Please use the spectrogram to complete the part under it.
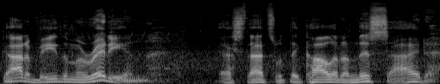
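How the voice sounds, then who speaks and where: Gravelly, folksy older rider. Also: male voice, on the low side, sing-song, unhurried, bright, forceful tone, a little hiss or hum, heavily acted. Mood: easygoing, musing. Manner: folksy, blunt. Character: easygoing, plain-spoken older male rider companion. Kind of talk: game cutscene acting.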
